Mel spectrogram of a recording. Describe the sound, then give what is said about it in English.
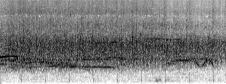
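A steady applause sound effect, a dense wash of clapping that holds at an even level for several seconds before easing slightly at the end, with no voices over it. “I'll give you some applause there.”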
